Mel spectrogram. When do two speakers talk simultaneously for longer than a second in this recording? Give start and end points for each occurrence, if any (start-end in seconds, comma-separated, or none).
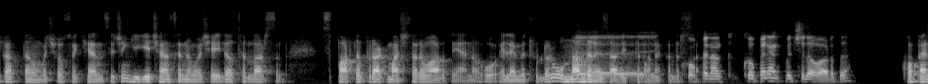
5.7-7.1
